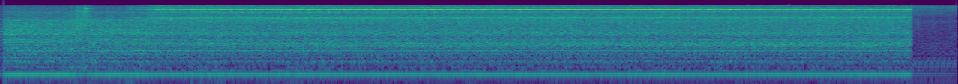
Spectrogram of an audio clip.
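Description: Metal lathe running with a boring bar cutting the inside of a steel ring: a steady, even machine noise with a low hum. A thin high whine joins about two seconds in and holds.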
